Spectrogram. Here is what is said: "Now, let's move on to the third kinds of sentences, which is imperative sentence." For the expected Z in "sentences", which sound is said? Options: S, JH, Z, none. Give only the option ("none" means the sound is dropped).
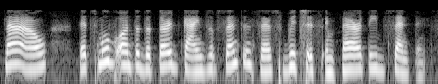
S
